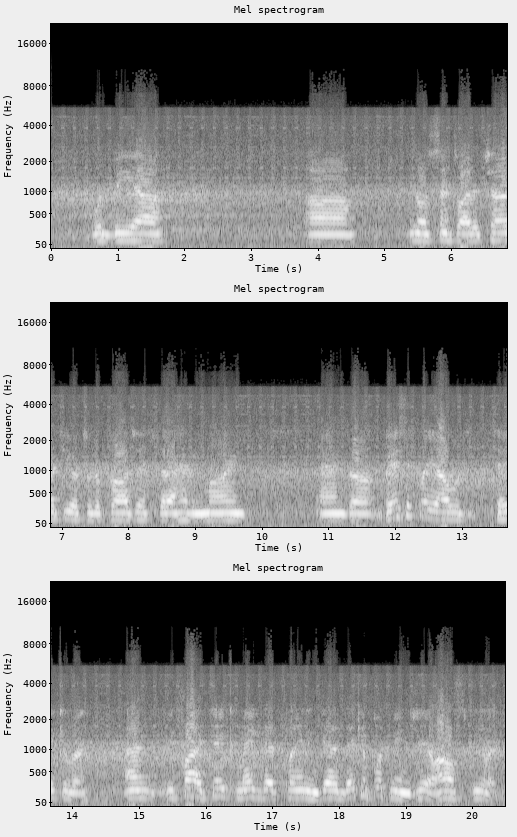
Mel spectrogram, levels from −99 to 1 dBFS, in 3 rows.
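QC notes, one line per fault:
Throughout, wrong sample rate. The audio plays back at two thirds of its proper speed, so everything runs slow and drags. Pitch drops with it, by just over seven semitones, a perfect fifth lower. Speed and pitch shift together because the samples are read out too slowly, with no conversion between rates. A 0.667 ratio fits material captured at 48 kHz but played at 32 kHz. The sound comes out low, heavy and sluggish.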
